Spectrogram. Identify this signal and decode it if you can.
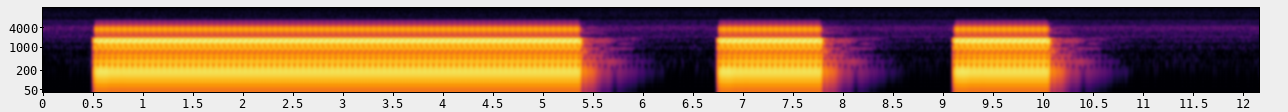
Ship horn signal, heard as a ship's horn, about 180 Hz, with room echo. 1 long, 2 short. At sea: a vessel in fog that is sailing, fishing, towing or hampered.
